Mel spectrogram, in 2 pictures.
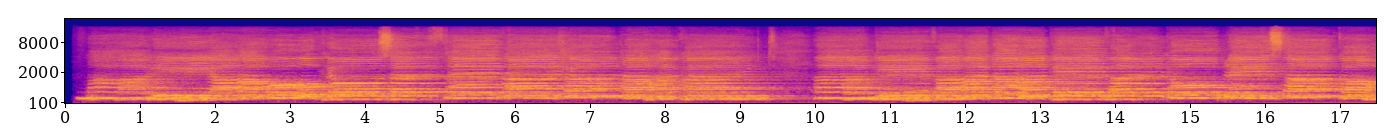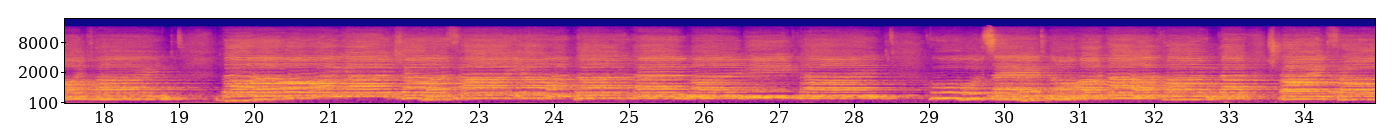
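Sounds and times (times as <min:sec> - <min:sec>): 
choir singing in Reußmarkt local dialect: 0:00.1 - 0:34.9.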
